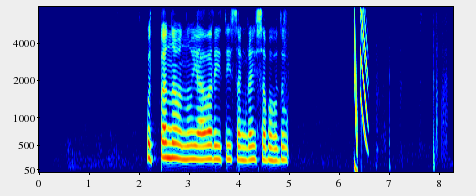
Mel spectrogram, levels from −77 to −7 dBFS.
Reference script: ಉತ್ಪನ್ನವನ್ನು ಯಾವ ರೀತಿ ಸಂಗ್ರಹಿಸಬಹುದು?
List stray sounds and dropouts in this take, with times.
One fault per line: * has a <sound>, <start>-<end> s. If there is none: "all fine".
* has a chirp, 6.3-6.6 s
